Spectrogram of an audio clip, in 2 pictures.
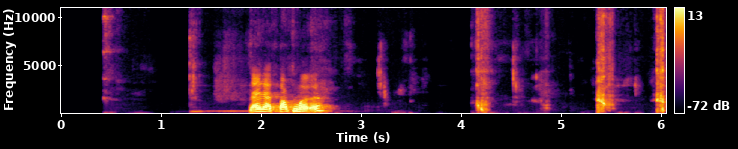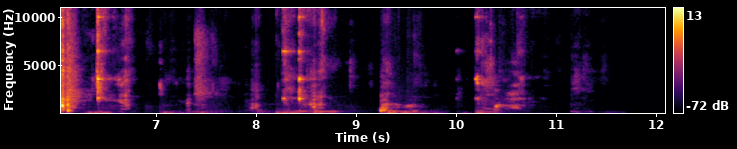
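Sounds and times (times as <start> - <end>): chewing crispy food: 3.1 - 9.8.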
